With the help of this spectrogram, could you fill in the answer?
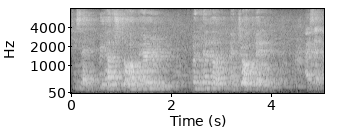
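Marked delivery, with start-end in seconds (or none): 0.6-3.8 slow, mock-laryngitis menu listing; imitated hoarse drive-thru worker; hoarse intercom voice. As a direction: labour through each flavour in a put-on hoarse voice. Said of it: "After hearing her voice".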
